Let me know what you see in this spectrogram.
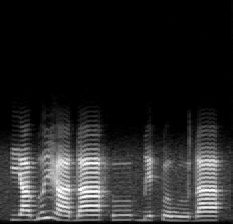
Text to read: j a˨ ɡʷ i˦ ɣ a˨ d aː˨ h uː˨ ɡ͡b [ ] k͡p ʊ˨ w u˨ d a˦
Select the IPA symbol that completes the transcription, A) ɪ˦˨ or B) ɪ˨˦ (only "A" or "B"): B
